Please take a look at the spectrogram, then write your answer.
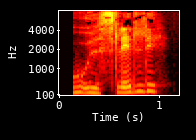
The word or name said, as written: UUDSLETTELIGE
